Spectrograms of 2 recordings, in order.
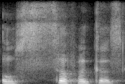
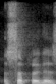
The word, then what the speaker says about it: esophagus: where she said you want my esophagus said pronounce it again oopagus. He didn't know how to pronounce esophagus.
